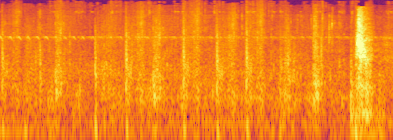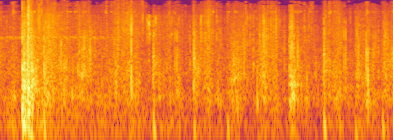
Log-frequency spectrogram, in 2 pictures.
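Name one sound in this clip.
Footsteps thud quickly on dirt and gravel.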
